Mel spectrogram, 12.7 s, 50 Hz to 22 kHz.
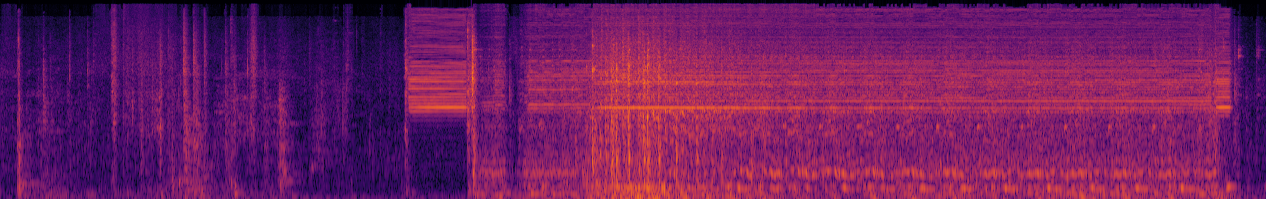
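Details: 1978 Chevy Bruin truck with 8V71 Detroit diesel, long unused, starting fluid used: starter grinds, engine catches and runs raggedly for seconds then dies; fires but won't keep running, owner suspects starter and batteries need attention.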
